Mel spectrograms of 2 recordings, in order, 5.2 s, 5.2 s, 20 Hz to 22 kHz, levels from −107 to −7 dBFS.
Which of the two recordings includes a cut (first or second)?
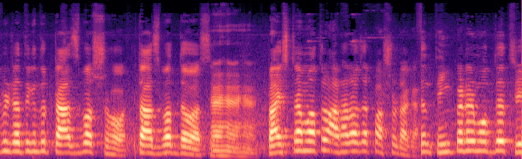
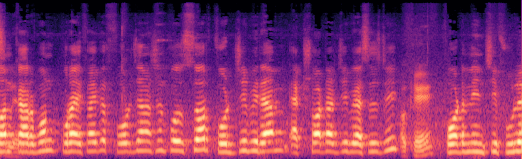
first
